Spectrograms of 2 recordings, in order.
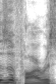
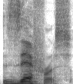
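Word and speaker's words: Zephyrus: the zenok 14 and the zaphiris g16 oh my goodness it's zephrus I always mispronounce that one anyway because of this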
